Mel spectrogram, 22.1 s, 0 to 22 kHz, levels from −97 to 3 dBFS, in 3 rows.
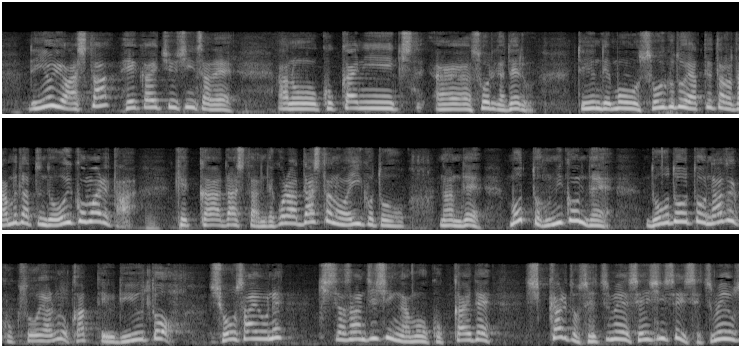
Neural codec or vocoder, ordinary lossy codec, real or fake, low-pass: none; none; real; 7.2 kHz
